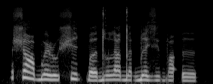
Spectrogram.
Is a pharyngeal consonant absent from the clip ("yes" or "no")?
yes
